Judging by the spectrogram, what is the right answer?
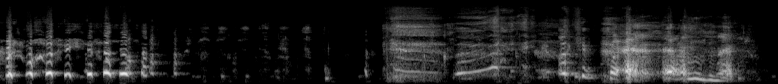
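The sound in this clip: Coughing comes in a quick series of short bursts, mixed with laughter, followed by people talking and laughing.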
